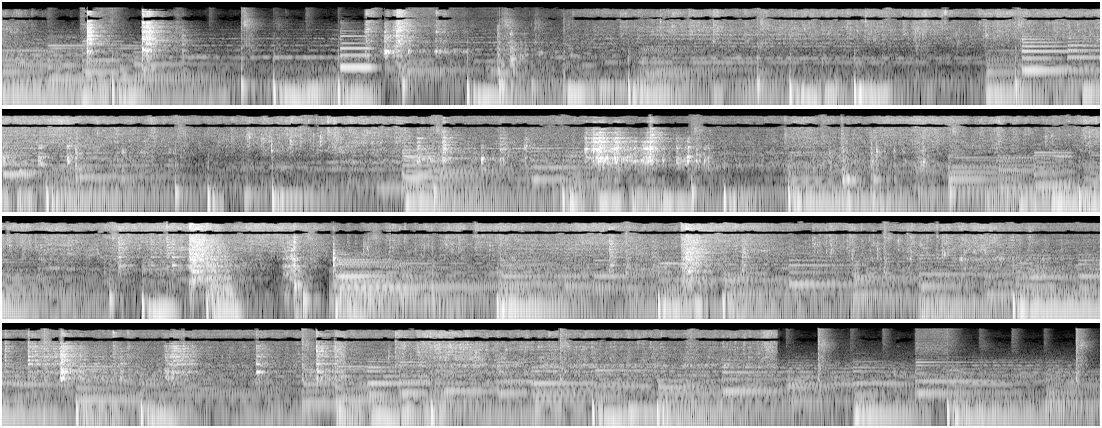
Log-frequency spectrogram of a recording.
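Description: Soft background music over a kitchen tap running into a stainless steel sink while dishes are rinsed under it, with a few knocks of dishes against the sink.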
